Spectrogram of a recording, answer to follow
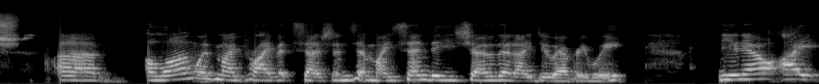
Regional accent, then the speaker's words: Kansas, United States; I'm from Kansas

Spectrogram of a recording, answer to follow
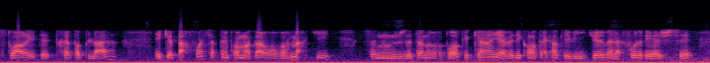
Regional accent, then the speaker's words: Armagh, Quebec, Canada; Arma, mon village natal

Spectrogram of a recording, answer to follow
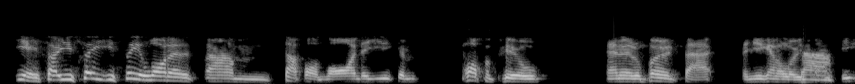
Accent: Victoria, Australia; moved away; also born or lived in Pilbara, Western Australia; I grew up in Victoria.

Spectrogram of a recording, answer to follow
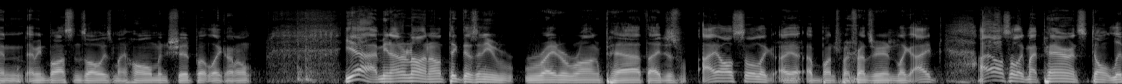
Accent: India; No, I'm Indian.

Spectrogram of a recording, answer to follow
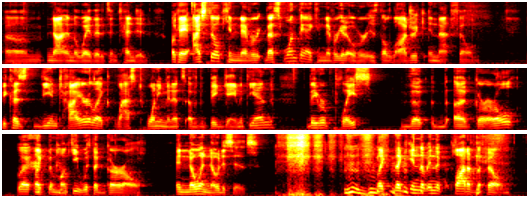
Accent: near Clearwater, Florida, United States; I never have lived in Clearwater, but I was born there

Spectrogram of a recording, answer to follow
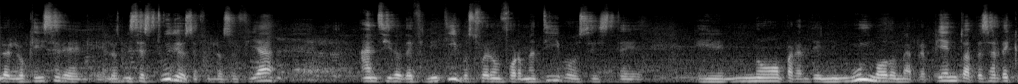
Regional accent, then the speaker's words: Mexico; first language en; Spanish is a second language; de los dos países, soy de México y de Estados Unidos. Aprendí, yo creo que aprendí el inglés antes que el español, pues, puesto

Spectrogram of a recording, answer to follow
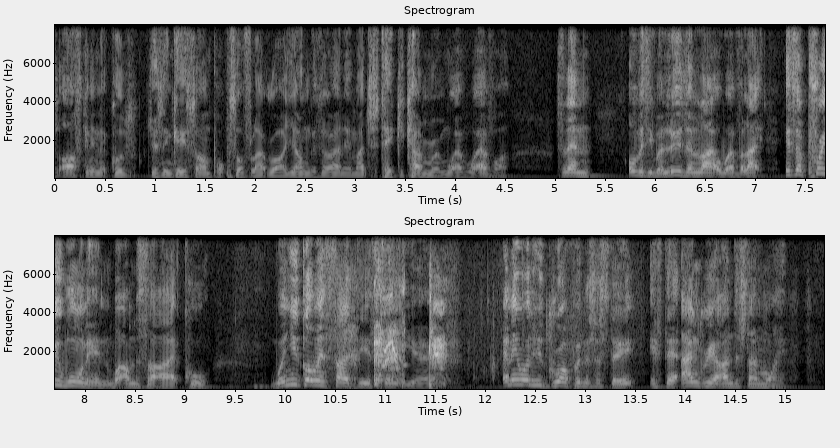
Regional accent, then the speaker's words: London, United Kingdom; I grew up in South.

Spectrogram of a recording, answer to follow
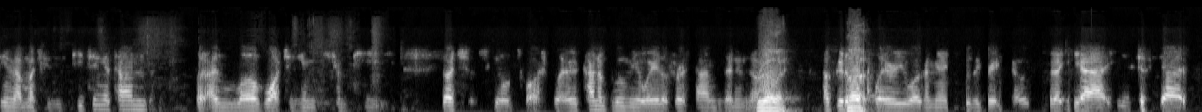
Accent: Boston suburbs, Massachusetts, United States; also born or lived in Nanjing, China; I grew up in the Boston suburbs where I've opened up this club

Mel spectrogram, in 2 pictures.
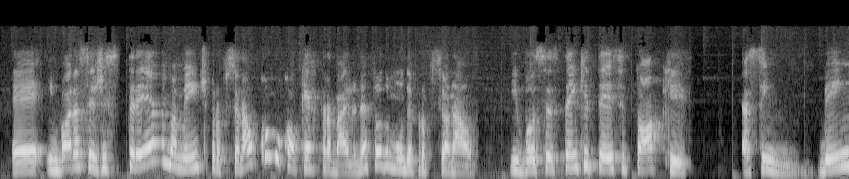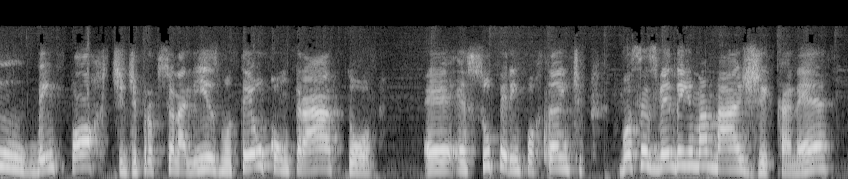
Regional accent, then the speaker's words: Rio de Janeiro, Brazil; Ai, eu cresci no Rio, adoro. Só o cheiro do Rio eu me sinto em casa.

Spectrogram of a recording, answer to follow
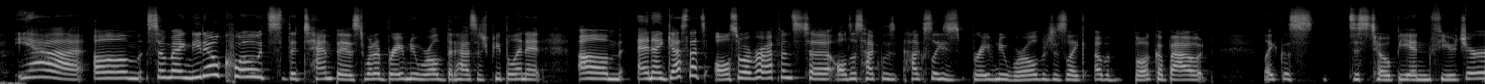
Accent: Massachusetts, United States; We're from Massachusetts.

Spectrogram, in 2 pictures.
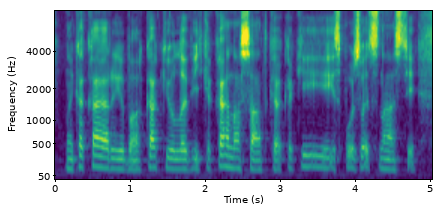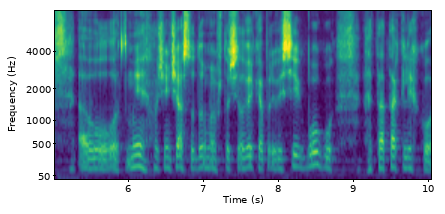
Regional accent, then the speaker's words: Ternopil Oblast, Ukraine; moved away as an adult; now in Volgograd, Russia; я родился на Украине, есть город такой Тернополь, в Тернопольской области, село Иванковцы

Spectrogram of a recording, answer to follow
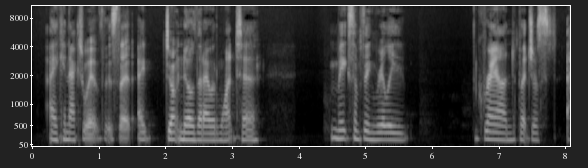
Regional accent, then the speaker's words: Olympia, Washington, United States; also born or lived in Seattle; I grew up in Olympia.

